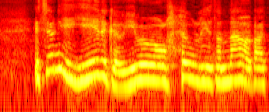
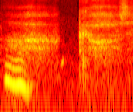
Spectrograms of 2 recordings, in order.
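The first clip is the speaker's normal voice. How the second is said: breathy whispered oh god; whispered dismay; 3 semitones lower, 6 dB quieter than usual. Acted. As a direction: whisper it in despair. Mother's dismayed reaction.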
